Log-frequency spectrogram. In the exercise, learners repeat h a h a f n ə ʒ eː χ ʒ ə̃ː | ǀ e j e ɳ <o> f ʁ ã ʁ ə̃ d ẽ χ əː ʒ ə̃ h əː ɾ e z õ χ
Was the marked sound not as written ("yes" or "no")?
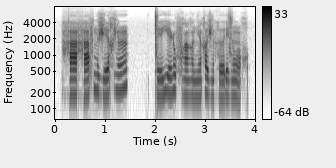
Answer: no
